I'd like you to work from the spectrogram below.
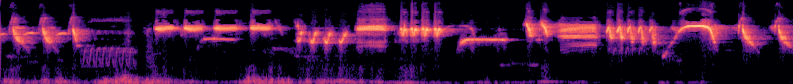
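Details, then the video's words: Asian pied starling in 'ngentrok' style song, played as training therapy for domestic magpie robins: a string of short clear whistles and trilled notes, with a pure level whistle and a high arched note near the end, faint low rumble between phrases. "TERAPI JALAK SUREN SUPER NGENTROK"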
